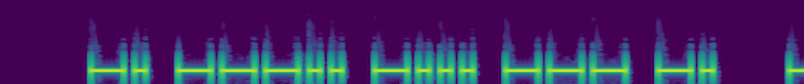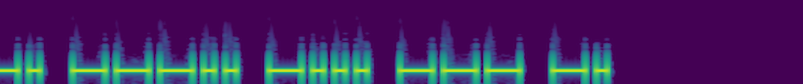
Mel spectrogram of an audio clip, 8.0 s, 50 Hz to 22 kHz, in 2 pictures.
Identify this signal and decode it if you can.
Morse code, heard as a keyed tone, about 22 wpm, 700 Hz. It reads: N8BON N8BON
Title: USA Call Signs Repeated 2x 22wpm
